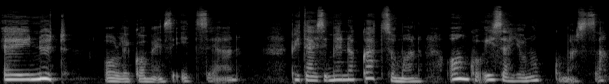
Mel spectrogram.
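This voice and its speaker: A woman narrates a children's bedtime storybook, her voice pitched very low for a woman. She reads calmly and gently at an even pace, recorded close to the mic. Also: husky. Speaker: audiobook reader.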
